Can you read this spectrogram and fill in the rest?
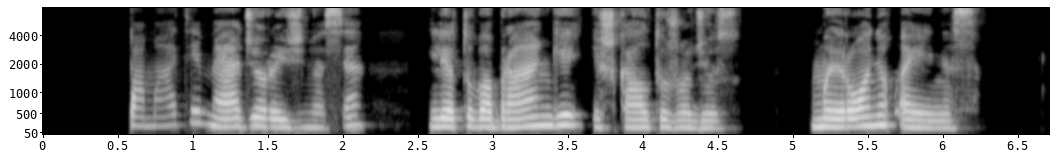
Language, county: Lithuanian, Tauragė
